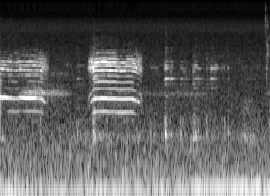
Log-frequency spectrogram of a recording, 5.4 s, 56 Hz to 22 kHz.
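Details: A sheep outside a van near the Rastoke waterfalls, Croatia, at 7 a.m. on a Saturday gives two wavering, nasal bleats, each about a second long, with fainter calls following.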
